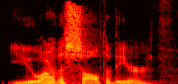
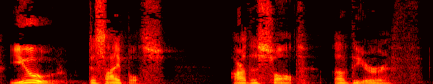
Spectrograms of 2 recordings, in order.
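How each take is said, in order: First: YOU said higher and set apart; stress on YOU. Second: You lifted alone, then disciples and the rest dropping soft; stressed You with pauses. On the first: Preacher explaining the Greek to his congregation, stress on You. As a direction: lean hard on the word You, then let it fall. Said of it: "The you here in the passage grammatically is emphatic". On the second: Preacher spelling out the emphatic you for the congregation. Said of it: "there's an emphasis placed on that word". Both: Shown as a demonstration.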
